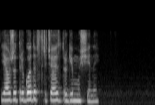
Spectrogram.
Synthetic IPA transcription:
jaʊʐɛt̪ɾʲiɡo̞d̪əfst̪ɾʲɪt͡ɕæjʊzʲzd̪ɾʊɡʲimːʊɕːinəj

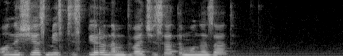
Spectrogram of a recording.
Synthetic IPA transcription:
o̞nɨɕːezvmʲesʲtʲɪspʲiɾənəmd̪vat͡ɕɪsat̪ɐmunɐzat̪

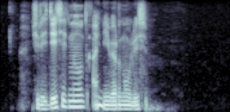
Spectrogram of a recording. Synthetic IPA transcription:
t͡ɕɪɾʲɪzʲdʲesʲɪtʲmʲɪnut̪ɐ̰nʲivʲɪrnulʲɪsʲ

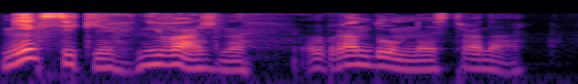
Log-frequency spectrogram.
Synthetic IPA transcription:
mʲeksʲɪkʲɪnʲɪvaʐnə | rɐnd̪umnəjəst̪ɾɐna̰

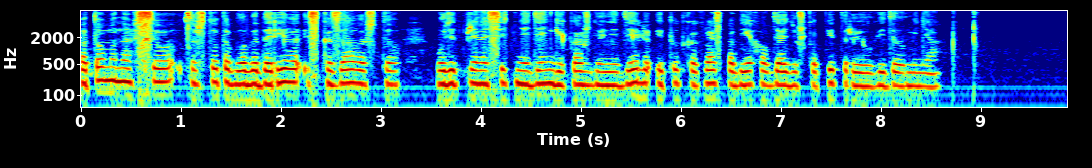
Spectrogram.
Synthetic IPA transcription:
pɐt̪o̞mɐnafsʲo̞z̥ɐʂt̪o̞t̪əblˠəɡəd̪ɐɾʲilˠəʔiskɐzɑlˠəʂt̪o̞ | budʲɪt̪̚pɾʲɪnɐsʲitʲmnʲedʲenʲɡʲɪkaʐd̪ʊjʊnʲɪdʲelʲʊʔit̪ut̪kɐkɾaspɐd̪je̞xəlˠdʲædʲʊʂkəpʲit̪əɾɪʊvʲidʲɪlˠmʲɪnʲa

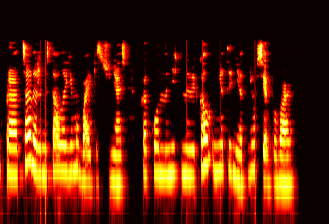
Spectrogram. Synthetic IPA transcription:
pɾəːt̪sad̪aʐɨnʲɪst̪alˠəjɪmubajkʲɪst͡ɕɪnʲætʲ | kakonːɐnʲixnʲɪnəvʲɪkalˠnʲet̪ɨnʲet̪̚nʲɪʊfsʲexbɨvajʊt̪̚

